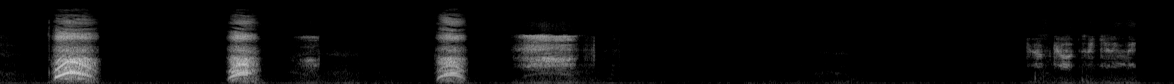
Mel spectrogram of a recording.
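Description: Three sharp rising gasps with breathy exhales between them, then a faint burst of noise after a pause. Acted pre-sneeze gasping from an animation.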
